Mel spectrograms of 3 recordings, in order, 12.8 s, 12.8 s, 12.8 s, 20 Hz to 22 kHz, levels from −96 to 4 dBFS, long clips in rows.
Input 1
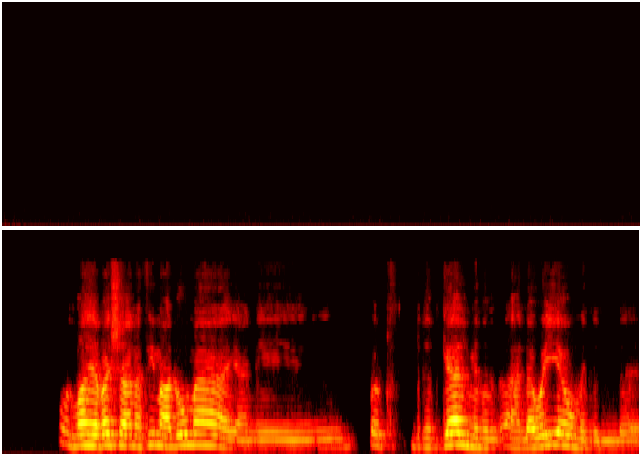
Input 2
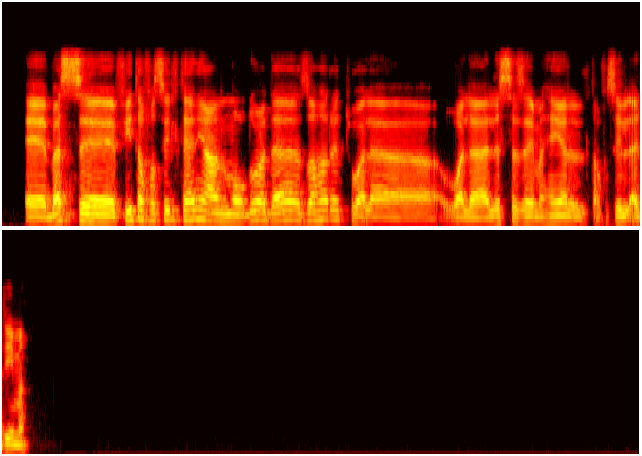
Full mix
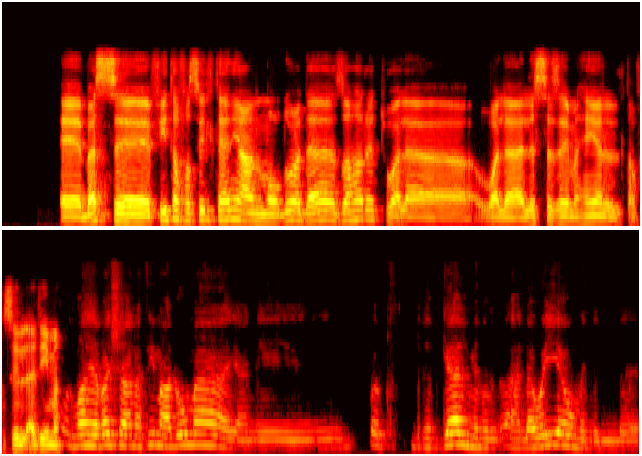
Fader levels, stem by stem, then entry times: -6.0 dB, +2.0 dB; 0.00 s, 0.35 s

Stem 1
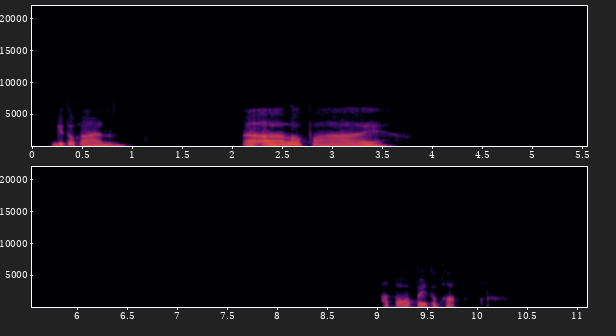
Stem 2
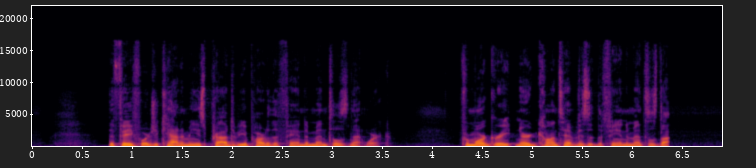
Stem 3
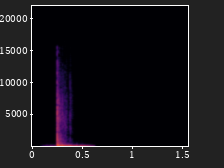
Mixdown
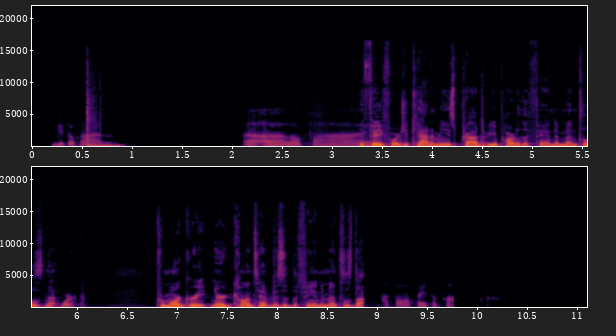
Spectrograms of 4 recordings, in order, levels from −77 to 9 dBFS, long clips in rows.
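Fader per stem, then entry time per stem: -10.5 dB, -4.5 dB, -5.0 dB; 0.00 s, 2.50 s, 0.30 s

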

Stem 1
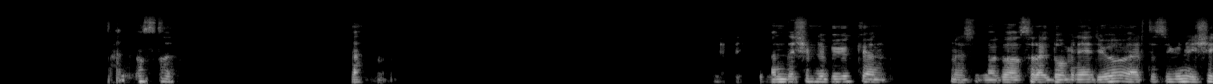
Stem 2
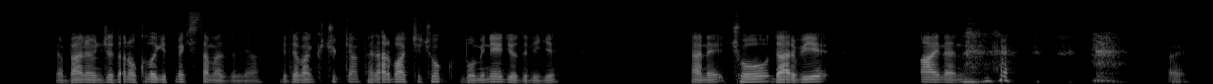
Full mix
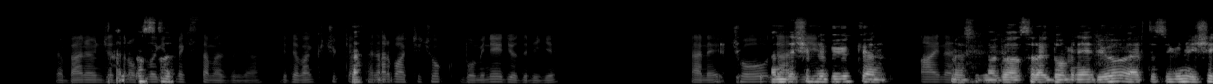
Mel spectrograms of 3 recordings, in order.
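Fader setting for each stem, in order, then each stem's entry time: -4.5 dB, -8.5 dB; 0.00 s, 0.00 s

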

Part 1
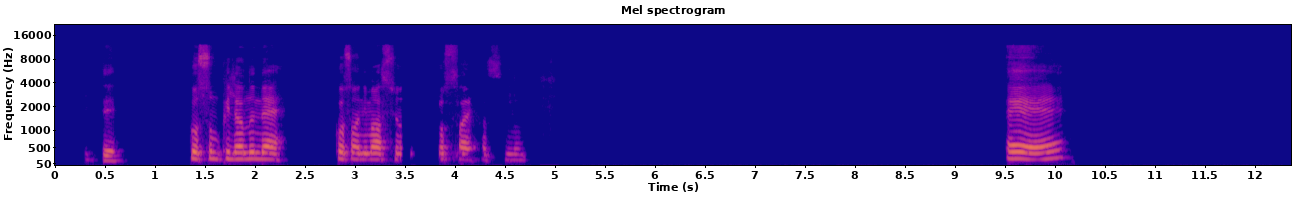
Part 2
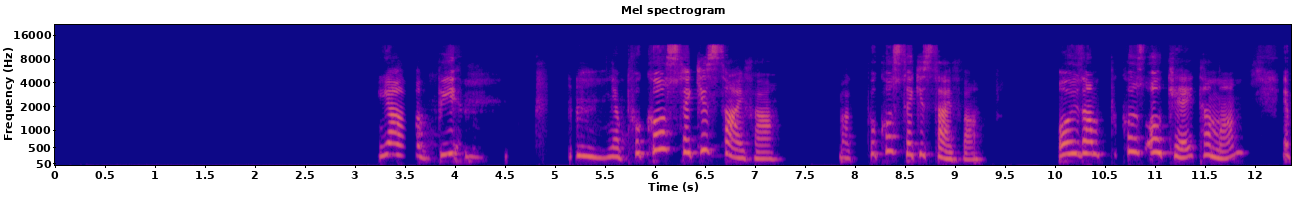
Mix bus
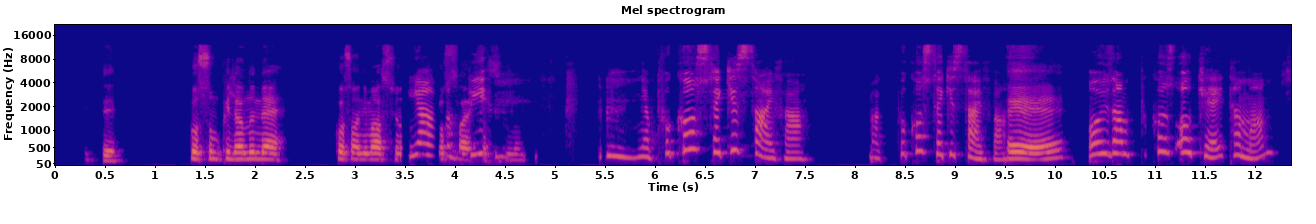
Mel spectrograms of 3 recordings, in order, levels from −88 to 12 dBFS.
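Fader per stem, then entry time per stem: +2.0 dB, -3.5 dB; 0.00 s, 0.30 s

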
